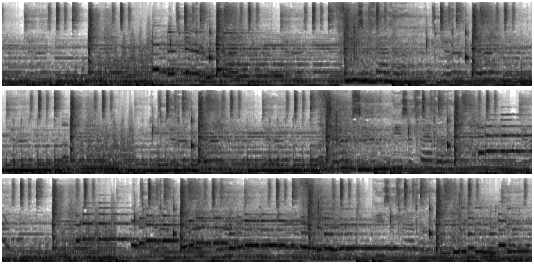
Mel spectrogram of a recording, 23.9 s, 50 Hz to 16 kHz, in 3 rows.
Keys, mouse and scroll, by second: 23.1 click, 23.6-23.8 typing.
